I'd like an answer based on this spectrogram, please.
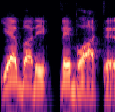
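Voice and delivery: acted, low, quiet monotone with no inflection. Retelling how the dad answers his crying kid, in a flat monotone. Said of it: "the most monotone way".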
